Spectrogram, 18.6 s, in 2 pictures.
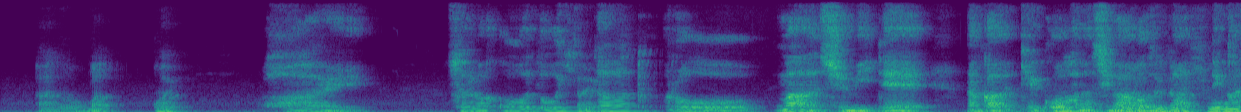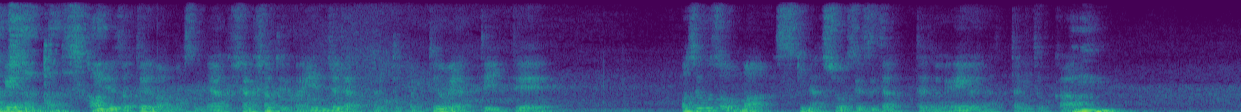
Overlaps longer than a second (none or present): present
